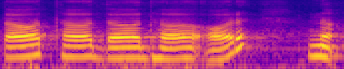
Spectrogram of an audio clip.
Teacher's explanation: दंत से आपका त वर्ग आएगा ल आएगा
